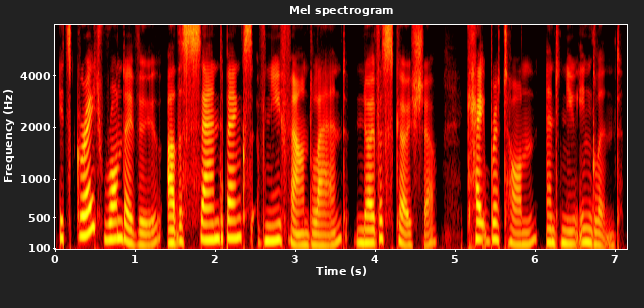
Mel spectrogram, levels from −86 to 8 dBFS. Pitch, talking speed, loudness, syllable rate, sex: 180 Hz, 125 wpm, -20 LUFS, 3.9 syllables/s, female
